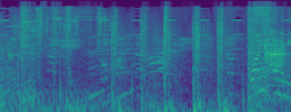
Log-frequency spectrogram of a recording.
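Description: A missile salvo firing during a Valorant esports match, heard as a volley of repeated sharp blasts and impacts in quick succession under excited commentary.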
